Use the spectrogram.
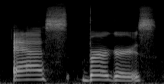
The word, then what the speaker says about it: Asperger's: just post the word ass burgers to make fun of how it sounds and i'm like thank you yes that is how it is pronounced at least in the u.s but it's like very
